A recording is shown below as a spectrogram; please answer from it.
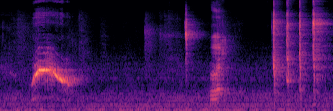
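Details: A pet Congo African grey parrot, mimicking a cough rather than sick, gives a squawky rising-falling note, then husky cough-like bursts and a quick run of four sharp, dry coughs.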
